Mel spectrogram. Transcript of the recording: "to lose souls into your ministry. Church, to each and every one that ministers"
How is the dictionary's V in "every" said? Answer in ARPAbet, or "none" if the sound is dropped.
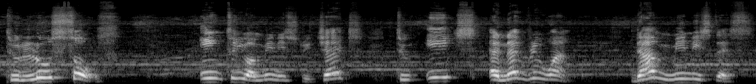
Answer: V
